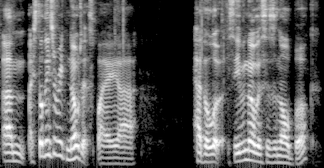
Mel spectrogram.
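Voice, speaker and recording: A man's voice: medium pitch, very animated, a little fast, darkish tone. A man hosting an unscripted book livestream, chatting casually in a rambling, hesitant way and often trailing off mid-thought.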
